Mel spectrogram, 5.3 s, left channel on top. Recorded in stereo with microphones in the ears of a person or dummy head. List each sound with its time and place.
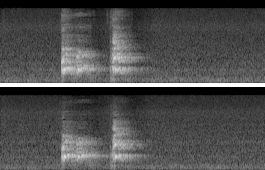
1.2 s a shout: 40° left (ahead or behind), 2 m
